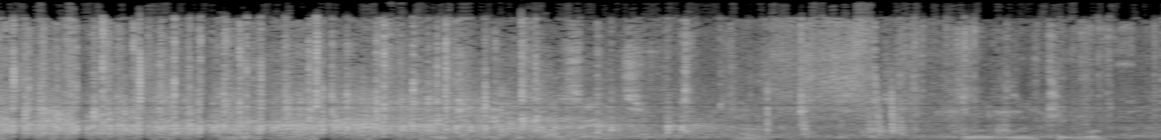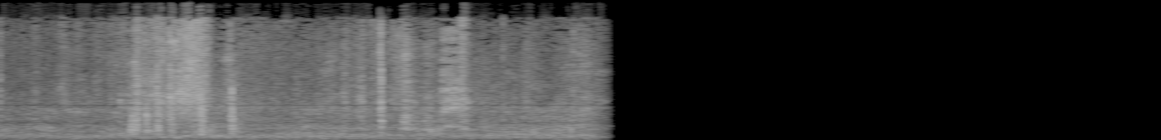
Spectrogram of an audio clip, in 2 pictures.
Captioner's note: applause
